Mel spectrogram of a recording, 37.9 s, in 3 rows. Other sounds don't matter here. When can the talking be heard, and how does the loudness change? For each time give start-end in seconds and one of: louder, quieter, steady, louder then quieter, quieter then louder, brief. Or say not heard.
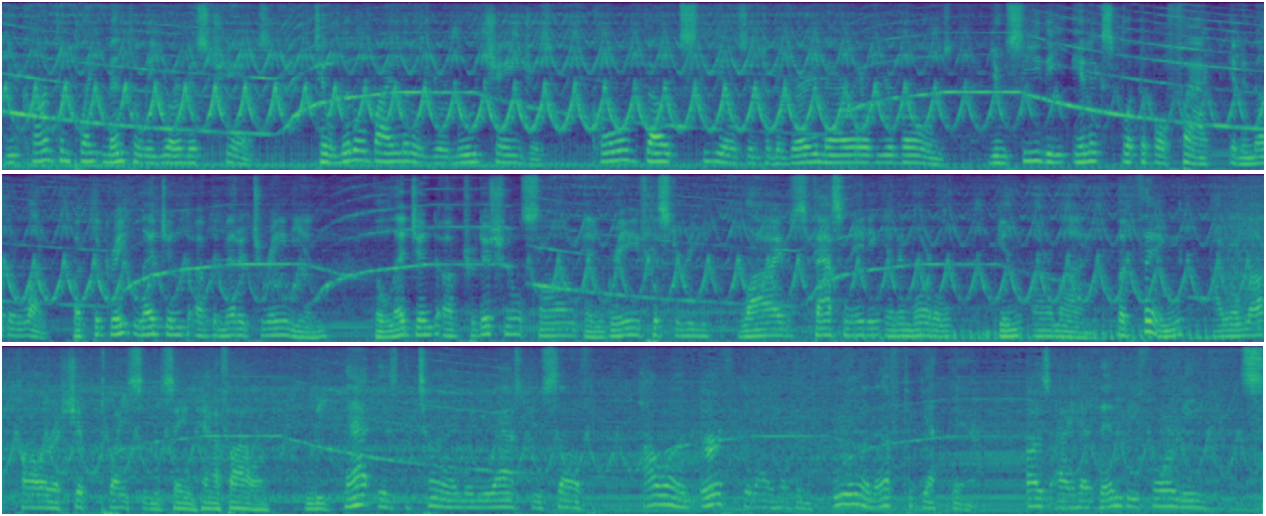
0.0-37.8 steady.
